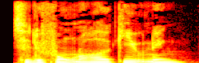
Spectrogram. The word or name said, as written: telefonrådgivning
